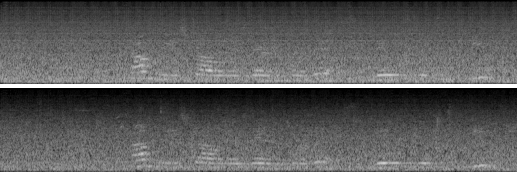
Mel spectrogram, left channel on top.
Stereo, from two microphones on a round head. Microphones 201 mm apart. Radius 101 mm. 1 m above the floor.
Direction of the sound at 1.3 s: 30° left (ahead or behind).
